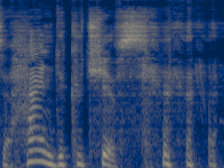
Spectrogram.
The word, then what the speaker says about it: handkerchiefs: Now, traditionally, handkerchiefs is spelt with a D between the N and K, and it's handkerchiefs. And the D is silent.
